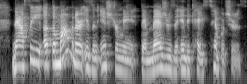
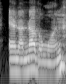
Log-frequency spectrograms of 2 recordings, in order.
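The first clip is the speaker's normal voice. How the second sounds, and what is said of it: Imitates a DJ's voice. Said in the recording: “in my DJ Cali voice”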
